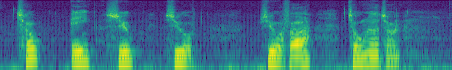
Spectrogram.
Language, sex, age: Danish, male, 56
